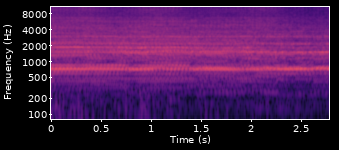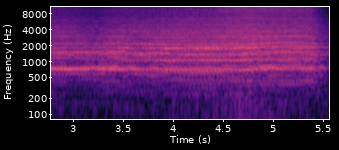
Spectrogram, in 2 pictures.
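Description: Cordless drill driving a bi-metal hole saw into wood with hardened fasteners: a loud, steady grinding screech with several held pitched tones, stopping suddenly near the end. The hardened fastener is wearing the saw's teeth down, and one cut leaves the saw destroyed.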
